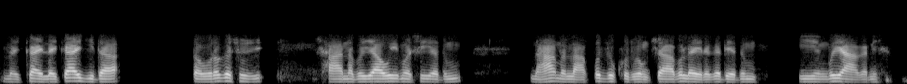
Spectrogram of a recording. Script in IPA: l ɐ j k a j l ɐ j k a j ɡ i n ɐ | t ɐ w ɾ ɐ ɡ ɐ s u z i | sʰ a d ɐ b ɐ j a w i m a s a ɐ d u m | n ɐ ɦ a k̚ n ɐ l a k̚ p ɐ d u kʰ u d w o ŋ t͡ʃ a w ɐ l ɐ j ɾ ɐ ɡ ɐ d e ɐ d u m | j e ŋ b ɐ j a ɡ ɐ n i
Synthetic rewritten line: l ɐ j k a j l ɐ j k a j ɡ i d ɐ | t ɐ w ɾ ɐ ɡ ɐ s u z i | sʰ a n ɐ b ɐ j a w i m ɐ s i ɐ d u m | n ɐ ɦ a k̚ n ɐ l a k̚ p ɐ d u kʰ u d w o ŋ t͡ʃ a b ɐ l ɐ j ɾ ɐ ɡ ɐ d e ɐ d u m | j e ŋ b ɐ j a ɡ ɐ n i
